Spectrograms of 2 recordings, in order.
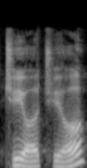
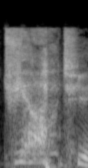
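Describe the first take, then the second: First: It is said in a calm, unbothered tone. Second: It is said in a desperate, pleading tone.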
